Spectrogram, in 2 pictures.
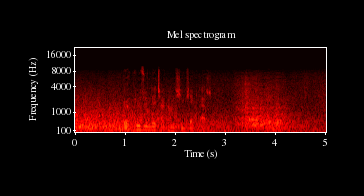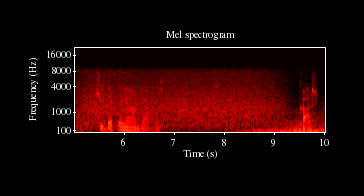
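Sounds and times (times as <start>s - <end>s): heavy rain falling: 0.0s - 9.4s.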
